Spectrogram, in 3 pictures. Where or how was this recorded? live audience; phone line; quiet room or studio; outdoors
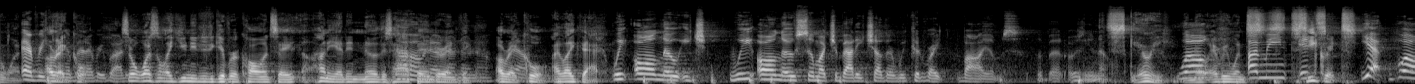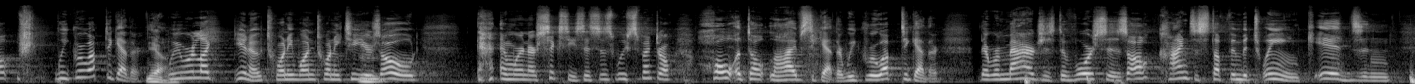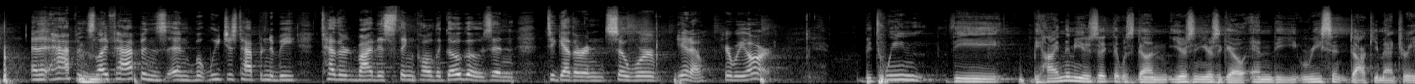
live audience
